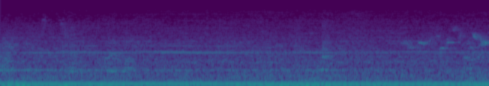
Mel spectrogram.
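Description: A steady low mechanical hum with a deep rumble beneath it, unchanging in pitch and level throughout.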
